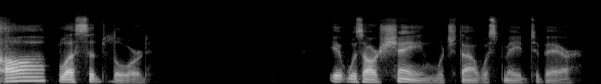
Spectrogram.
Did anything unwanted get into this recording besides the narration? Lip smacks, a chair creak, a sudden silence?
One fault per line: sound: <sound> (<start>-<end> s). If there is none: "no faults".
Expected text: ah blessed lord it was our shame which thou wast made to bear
no faults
